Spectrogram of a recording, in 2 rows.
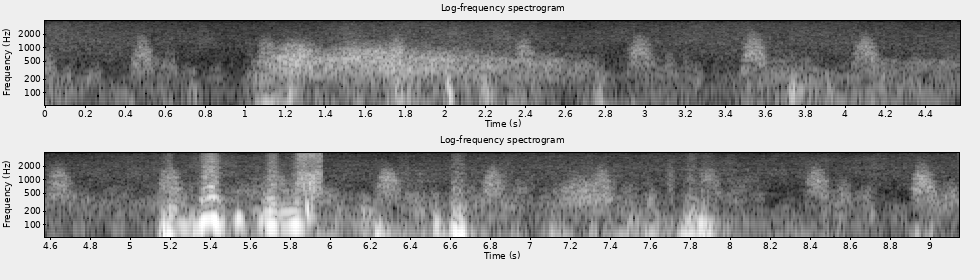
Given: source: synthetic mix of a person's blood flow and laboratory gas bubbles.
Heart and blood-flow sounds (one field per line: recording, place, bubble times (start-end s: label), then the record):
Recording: Doppler ultrasound of blood flow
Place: subclavian vein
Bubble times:
5.83-5.96 s: bubbles
From the record:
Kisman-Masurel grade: 113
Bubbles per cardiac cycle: 1 to 2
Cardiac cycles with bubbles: 1 to 10%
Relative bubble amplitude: loud (0.450 to 0.775)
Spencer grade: 1 (occasional bubble signal discernible with the cardiac motion signal, with majority of cardiac periods free of bubbles)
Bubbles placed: anywhere in the cardiac cycle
